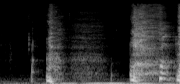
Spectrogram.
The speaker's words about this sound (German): oh Gott, warum ich gerade gehustet habe.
